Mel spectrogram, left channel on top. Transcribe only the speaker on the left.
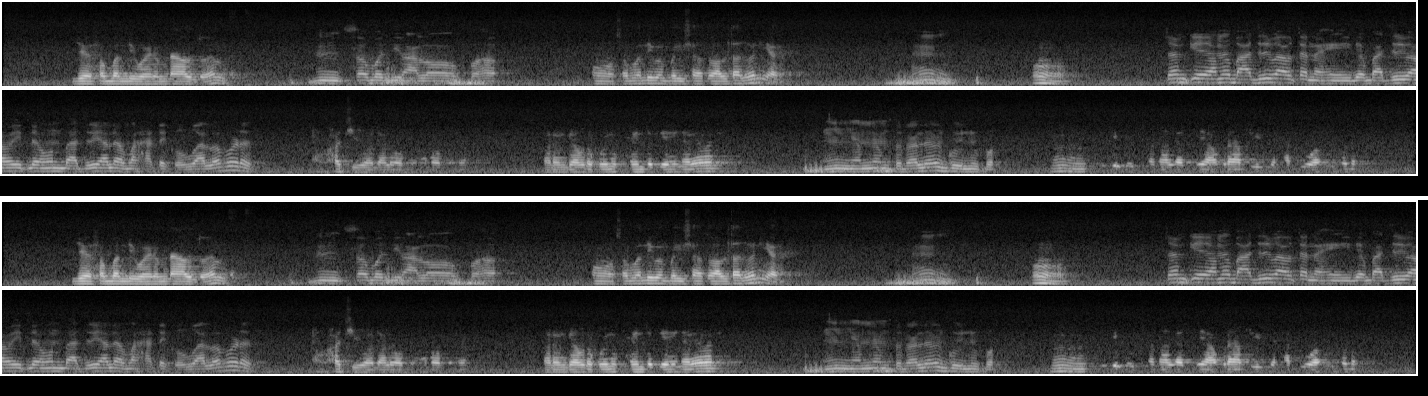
હમ્મ સબંધી હાલો હ.
હમ.
ચમ કે અમે બાજરી વાવતા નહ બાજરી વાવી એટલે હમને બાજરી આવેલે અમારે હાટે કઉ હલવા પડે.
હમ એમને એમ તો ના લેવા ને કોઈ ન.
